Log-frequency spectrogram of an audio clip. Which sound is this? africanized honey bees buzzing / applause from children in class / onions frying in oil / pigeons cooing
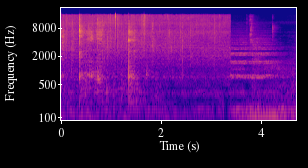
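onions frying in oil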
